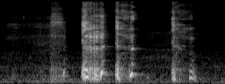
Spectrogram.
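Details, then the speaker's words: Child who came back from school with a cough; a short run of three to four dry, harsh coughs in quick succession. "came back home with a cough so i'm gonna have to separate you from athena so you don't give athena a cuff"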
